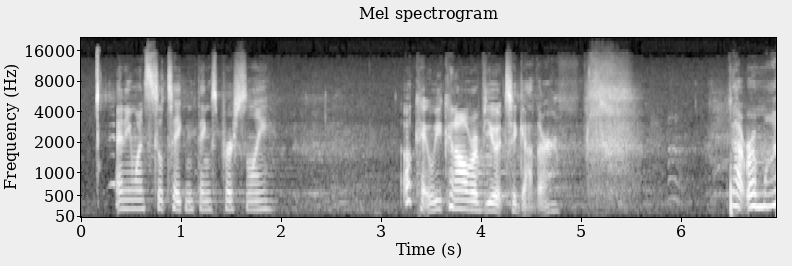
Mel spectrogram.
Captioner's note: congregants laugh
